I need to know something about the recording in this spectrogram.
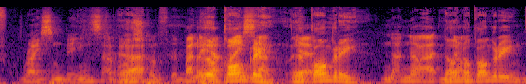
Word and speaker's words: Bandeja: How do you pronounce Bandeja? I forget how it's. What is Bandeja. It? Bandeja. Bandeja.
